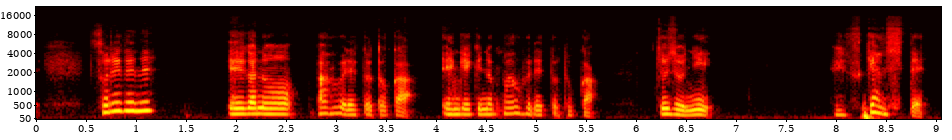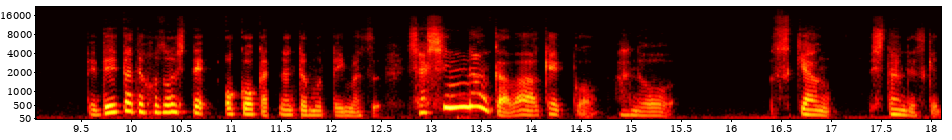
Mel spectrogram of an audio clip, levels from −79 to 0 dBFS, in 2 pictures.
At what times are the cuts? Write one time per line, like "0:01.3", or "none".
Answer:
0:11.4
0:14.8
